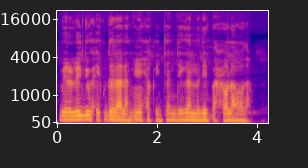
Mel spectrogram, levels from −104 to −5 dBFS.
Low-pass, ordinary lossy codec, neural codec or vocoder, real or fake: none; none; none; real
